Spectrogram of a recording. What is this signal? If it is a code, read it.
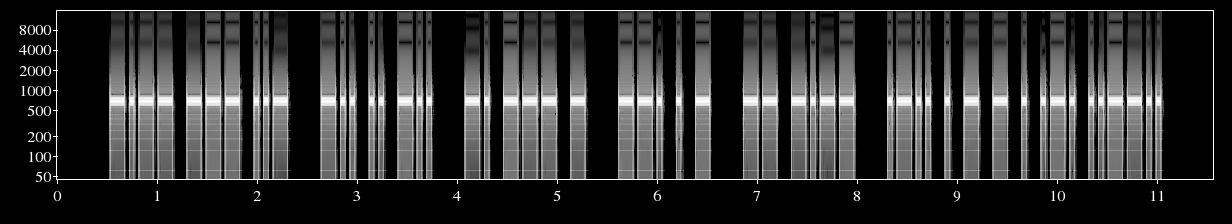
Morse code, heard as a keyed tone, about 25 wpm, 700 Hz. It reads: YOU DID NOT GET MY LETTER?
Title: Sentences from Top 600 Words 25wpm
